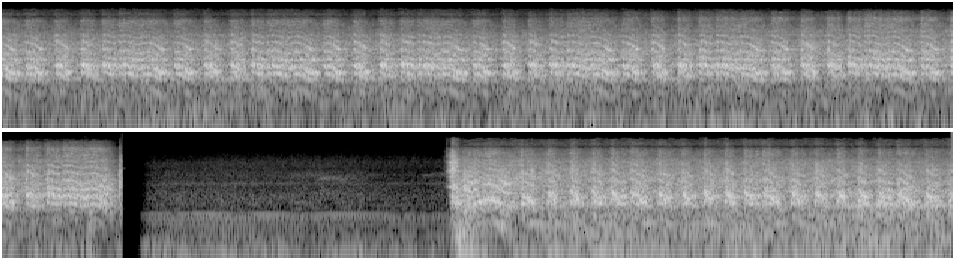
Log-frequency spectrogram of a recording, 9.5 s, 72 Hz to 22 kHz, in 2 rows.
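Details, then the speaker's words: 1998 Dodge Ram 2nd-gen Cummins diesel, first crank after fresh oil and filter, not expected to fire yet: long cranking, pause, more cranking without starting; fuel reaching cylinders three and four but not one. "I got fuel at three and four but not one"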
